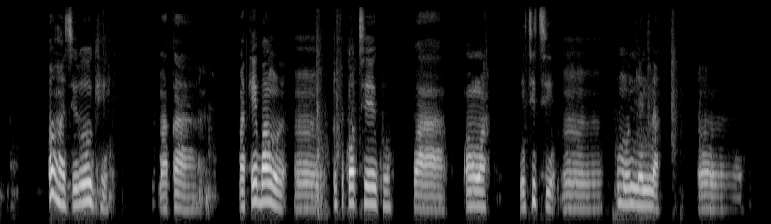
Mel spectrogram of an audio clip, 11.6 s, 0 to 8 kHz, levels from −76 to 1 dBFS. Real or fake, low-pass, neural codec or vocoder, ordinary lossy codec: fake; 7.2 kHz; vocoder, 44.1 kHz, 128 mel bands every 512 samples, BigVGAN v2; MP3, 64 kbps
